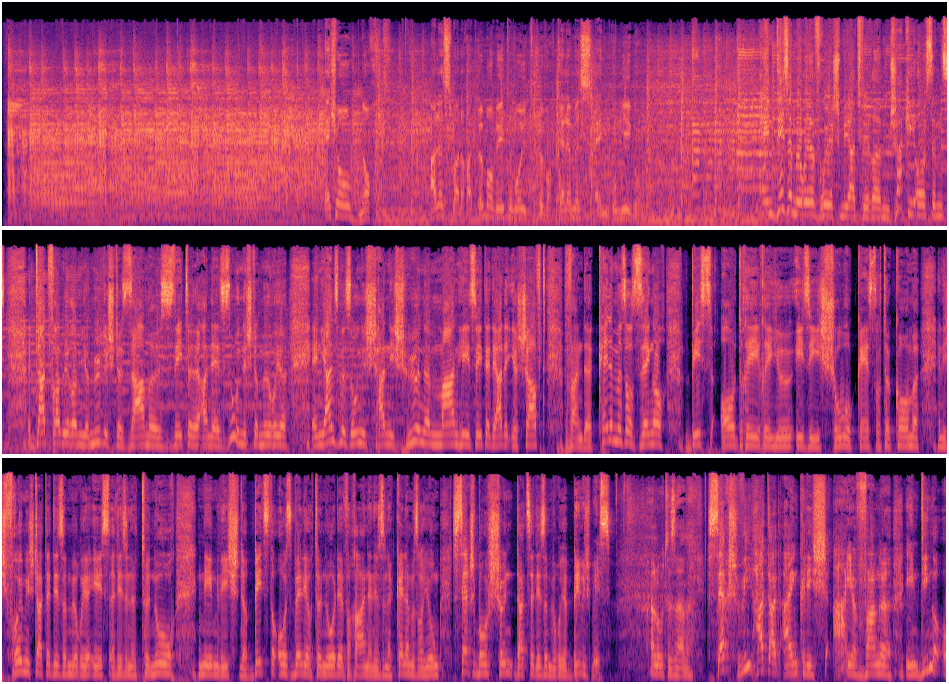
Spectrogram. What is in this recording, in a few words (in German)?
Kelmiser Mundart; Leben mit der Musik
